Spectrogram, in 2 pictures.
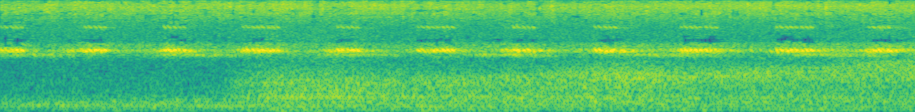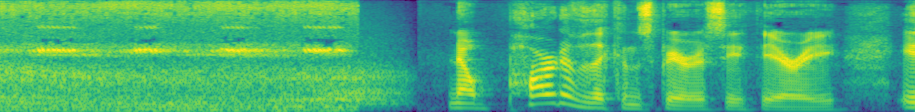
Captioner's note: crickets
